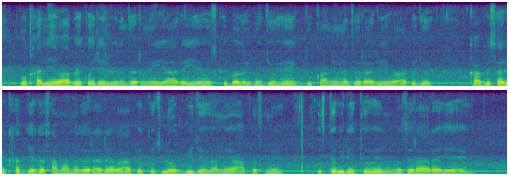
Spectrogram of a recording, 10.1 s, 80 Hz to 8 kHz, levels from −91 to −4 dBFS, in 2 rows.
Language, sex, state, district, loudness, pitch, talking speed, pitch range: Hindi, male, Bihar, Lakhisarai, -19 LUFS, 160 Hz, 315 wpm, 160-165 Hz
